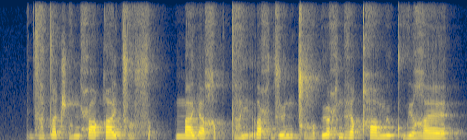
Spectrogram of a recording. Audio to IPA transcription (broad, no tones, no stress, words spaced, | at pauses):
d͡za̤dɑt͡ʃʼɔ̤nħɔə̯ qɛjd͡zɔ̤s | majɛχ | ta̤jrɔħ d͡zʉnǀɔ̤ | ʉħnɛ̤j qʰa mʉkʷʼɛ̤j ʁɛ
